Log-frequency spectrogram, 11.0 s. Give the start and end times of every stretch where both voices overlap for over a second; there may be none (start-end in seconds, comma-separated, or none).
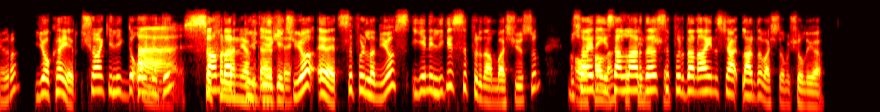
1.7-3.7, 7.2-8.4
